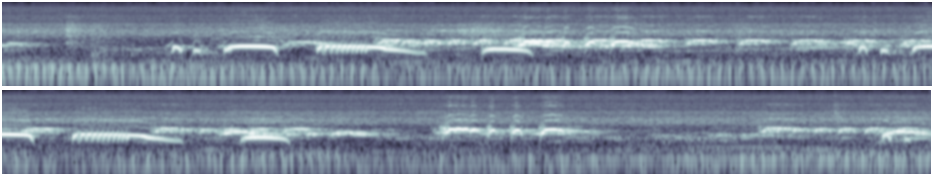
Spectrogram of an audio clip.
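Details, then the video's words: Local zebra dove singing slowly beside a calm Javan derkuku dove: a long run of evenly beaded, rattling coo notes steady in pitch, woven between looping, downward-sliding hooted coos, with low hum underneath. "Perkutut Lokal Suara Slow"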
